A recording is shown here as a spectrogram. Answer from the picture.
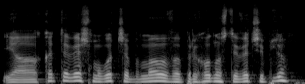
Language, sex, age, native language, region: Slovenian, male, 12-17, Slovenian, Drava region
